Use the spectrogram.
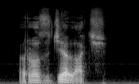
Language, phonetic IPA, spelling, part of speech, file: Polish, [rɔʑˈd͡ʑɛlat͡ɕ], rozdzielać, verb, Pl-rozdzielać.ogg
